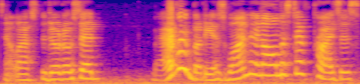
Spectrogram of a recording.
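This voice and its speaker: A woman talks very fast in a high, put-on character voice. Background noise is clearly audible. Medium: read story. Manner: grave, ceremonious.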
